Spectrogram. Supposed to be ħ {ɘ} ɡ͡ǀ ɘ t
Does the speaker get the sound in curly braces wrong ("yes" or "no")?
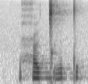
no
